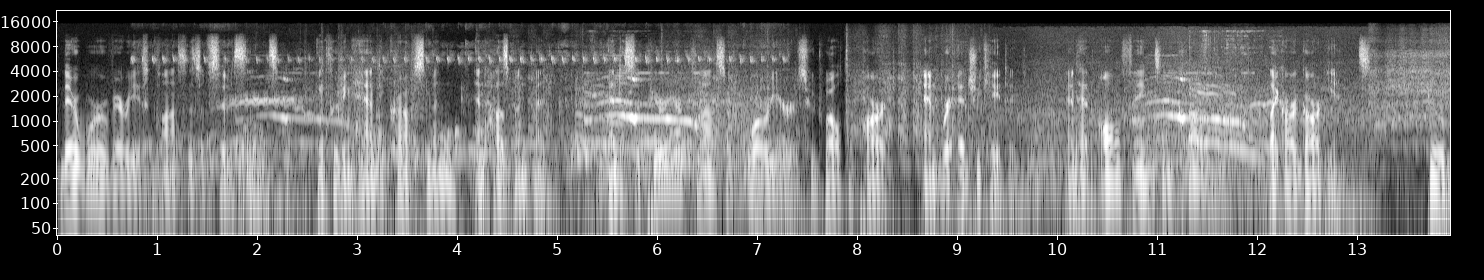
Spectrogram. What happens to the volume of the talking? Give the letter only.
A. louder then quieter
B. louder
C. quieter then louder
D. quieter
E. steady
E.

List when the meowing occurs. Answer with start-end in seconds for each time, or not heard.
1.8-2.8, 5.2-6.5, 10.8-12.0.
